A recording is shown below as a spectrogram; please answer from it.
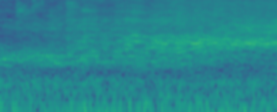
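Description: Synthesized hissing noise sweep, a filtered-noise riser in electronic intro music, climbing slowly in pitch.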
